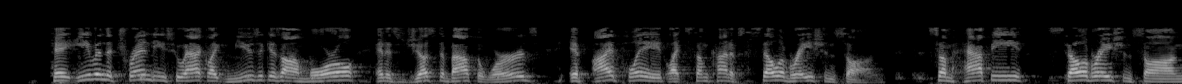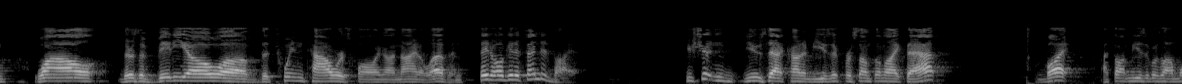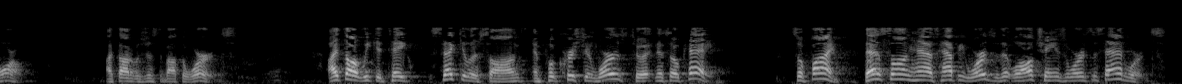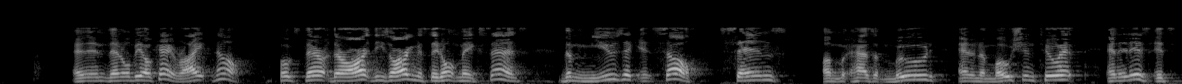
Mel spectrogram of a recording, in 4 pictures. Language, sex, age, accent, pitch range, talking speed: English, male, 40-59, American, 145-195 Hz, 175 wpm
